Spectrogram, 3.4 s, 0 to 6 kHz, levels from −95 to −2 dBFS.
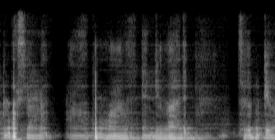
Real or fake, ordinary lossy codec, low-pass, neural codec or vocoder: fake; none; 5.4 kHz; codec, 24 kHz, 1 kbps, SNAC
